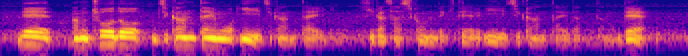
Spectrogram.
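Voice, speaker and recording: A man's voice with big swings in loudness, a moderate pace and noticeable background noise. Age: 20s. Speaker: radio show host. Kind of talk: casual interview chat. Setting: home studio in an old house.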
